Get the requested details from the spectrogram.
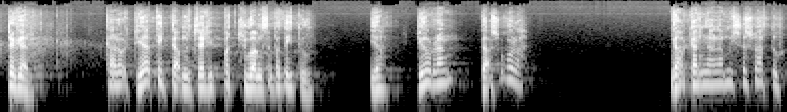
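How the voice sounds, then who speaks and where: Older male pastor, high voice. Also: normal speed, long pauses, husky. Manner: swings to high shouting when acting out cries. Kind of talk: sermon.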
